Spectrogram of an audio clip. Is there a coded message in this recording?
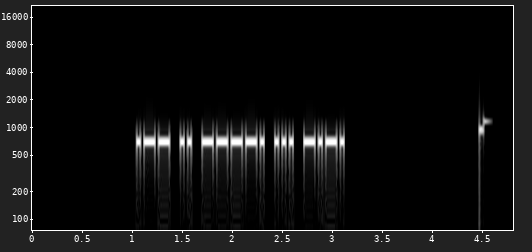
Yes: Morse code from 1.1 to 3.1 s, heard as a keyed tone, about 33 wpm, 700 Hz. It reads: WI9SC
